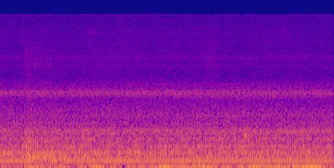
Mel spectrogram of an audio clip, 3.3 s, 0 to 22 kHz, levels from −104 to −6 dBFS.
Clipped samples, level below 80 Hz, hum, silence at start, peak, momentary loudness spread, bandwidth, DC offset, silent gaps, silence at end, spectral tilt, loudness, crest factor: under 0.1%; -48 dBFS; none; 0 s; -26 dBFS; 2 LU; 16 kHz; under 0.1%; none; 0 s; -7.5 dB/octave; -42 LUFS; 12 dB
